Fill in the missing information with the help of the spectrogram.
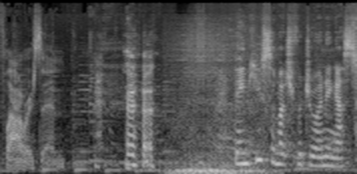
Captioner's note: both laugh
